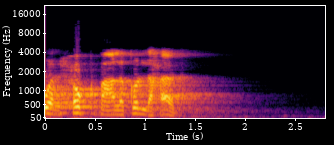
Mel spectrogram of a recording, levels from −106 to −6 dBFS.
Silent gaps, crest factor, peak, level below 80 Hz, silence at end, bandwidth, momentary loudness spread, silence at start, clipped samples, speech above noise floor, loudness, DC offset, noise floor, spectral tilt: none; 18 dB; -4 dBFS; -62 dBFS; 1.25 s; 4.7 kHz; 7 LU; 0 s; under 0.1%; 54 dB; -20 LUFS; under 0.1%; -73 dBFS; -1 dB/octave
